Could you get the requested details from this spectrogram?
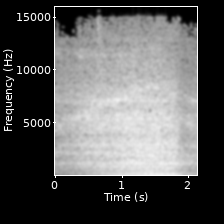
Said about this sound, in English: Well, first, of course, it goes into the garbage truck.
